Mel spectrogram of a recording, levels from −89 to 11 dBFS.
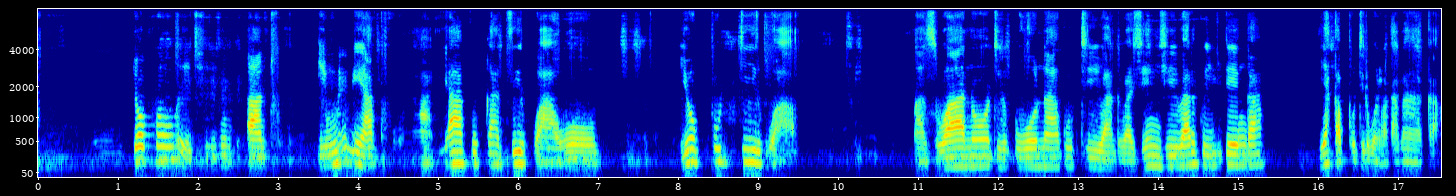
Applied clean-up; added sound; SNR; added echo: none; none; none; none.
